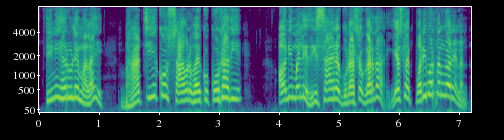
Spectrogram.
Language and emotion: Nepali, angry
